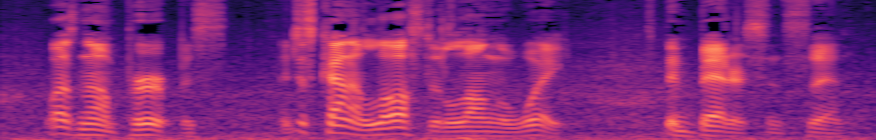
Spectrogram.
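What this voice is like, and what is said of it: American-sounding accent. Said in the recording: “why do I sound like a Yank?”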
